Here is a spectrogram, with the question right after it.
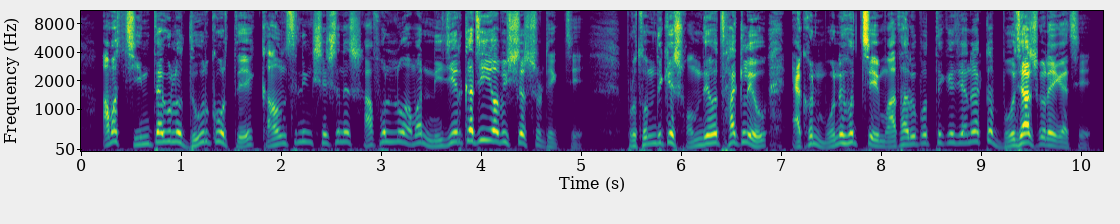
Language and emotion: Bengali, surprised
